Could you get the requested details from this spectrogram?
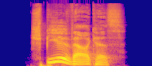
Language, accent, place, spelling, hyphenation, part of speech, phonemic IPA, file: German, Germany, Berlin, Spielwerkes, Spiel‧wer‧kes, noun, /ˈʃpiːlˌvɛʁkəs/, De-Spielwerkes.ogg
- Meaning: genitive singular of Spielwerk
